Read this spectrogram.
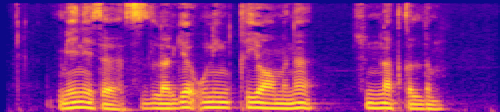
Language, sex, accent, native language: Uzbek, male, Toshkent shahri, Uzbek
